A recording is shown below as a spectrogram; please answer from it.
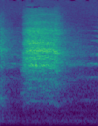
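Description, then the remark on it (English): A single harsh, raspy bird call rings out outdoors in Australia, lasting about half a second, with no voices and only faint background ambience around it. “And how much can we receive from these beautiful birds here in Australia?”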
